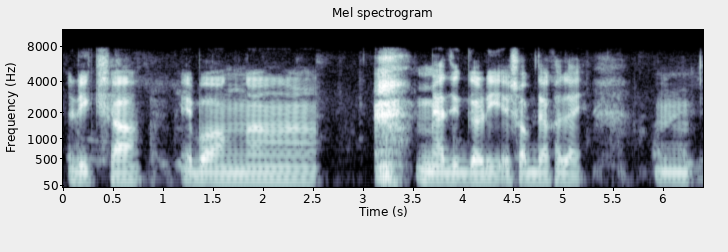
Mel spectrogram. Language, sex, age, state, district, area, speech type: Bengali, male, 18-30, West Bengal, Birbhum, urban, spontaneous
